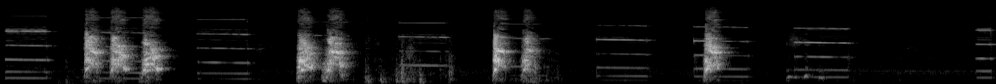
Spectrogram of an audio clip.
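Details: Dog reacting to strange sound effects, giving short harsh barks in bursts of two or three around every two seconds, alternating with steady electronic chime-like tones.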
